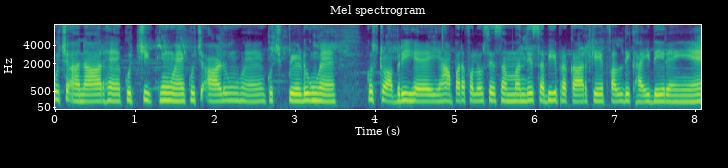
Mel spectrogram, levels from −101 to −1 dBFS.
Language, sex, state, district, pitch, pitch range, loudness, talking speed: Hindi, female, Maharashtra, Aurangabad, 205 Hz, 195-220 Hz, -15 LUFS, 210 wpm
